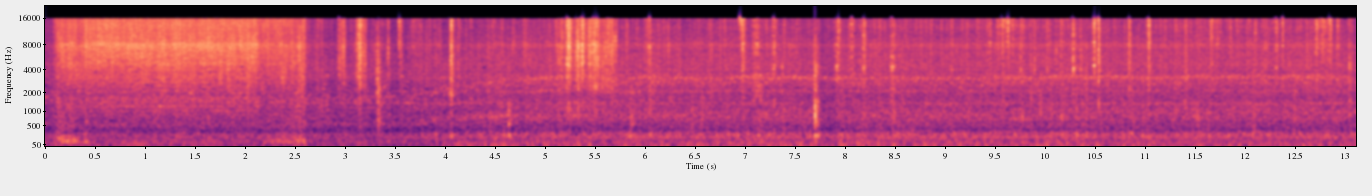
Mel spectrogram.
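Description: A steady machine-like hum runs under kitchen work: a hiss like running tap water for the first couple of seconds, then scattered clicks and clinks of utensils.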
